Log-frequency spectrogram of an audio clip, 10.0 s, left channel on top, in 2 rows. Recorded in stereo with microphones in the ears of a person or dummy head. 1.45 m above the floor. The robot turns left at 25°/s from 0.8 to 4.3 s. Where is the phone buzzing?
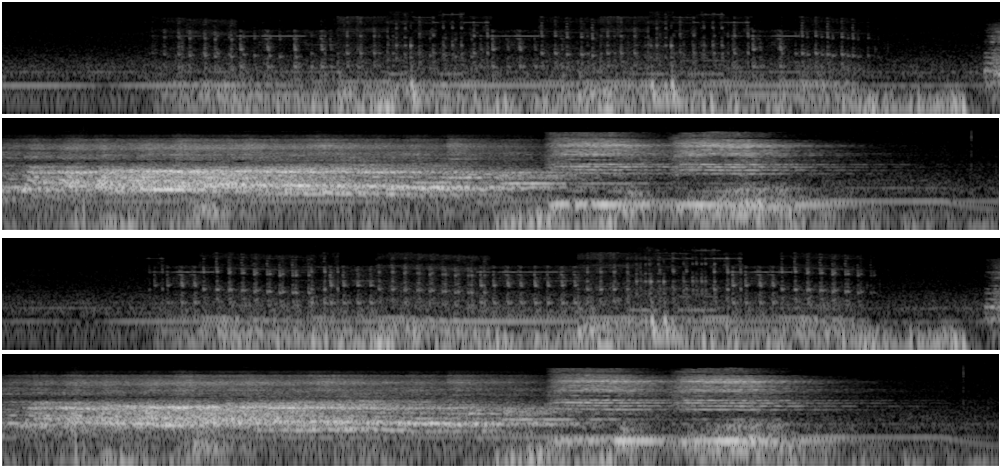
40° left (ahead or behind), 1.8 m.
